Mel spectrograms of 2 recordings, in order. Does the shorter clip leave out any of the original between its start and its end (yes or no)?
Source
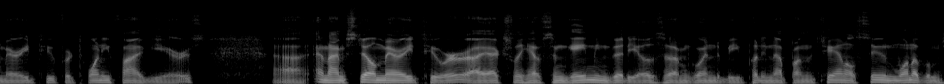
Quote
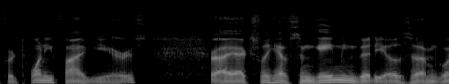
yes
